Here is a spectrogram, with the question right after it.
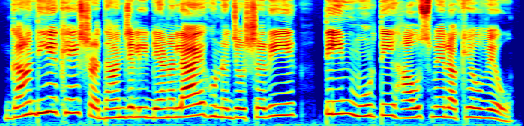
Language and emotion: Sindhi, neutral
